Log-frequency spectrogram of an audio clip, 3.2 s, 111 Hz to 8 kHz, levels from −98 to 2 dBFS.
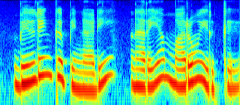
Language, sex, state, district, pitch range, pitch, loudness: Tamil, female, Tamil Nadu, Nilgiris, 235-315 Hz, 265 Hz, -14 LUFS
